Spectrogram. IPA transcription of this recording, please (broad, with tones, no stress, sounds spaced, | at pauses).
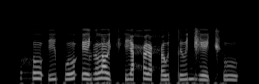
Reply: h o˧˩ ʔ i˧˩ p o˧˥˧ ʔ e˨˦ ʎ lˠ ɯ˧˩˧ t͡ʃʼ i˨˦ ħ ø˧˩ ħ u˧˩ t ɯ˧˥˧ d͡ʒ e˧˩˧ t͡ʃʼ u˧˩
